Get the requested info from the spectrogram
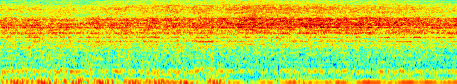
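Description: Live blues band playing loud: electric guitars and a drum kit. A fast pulsing low line gives way to a held low note about halfway through.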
